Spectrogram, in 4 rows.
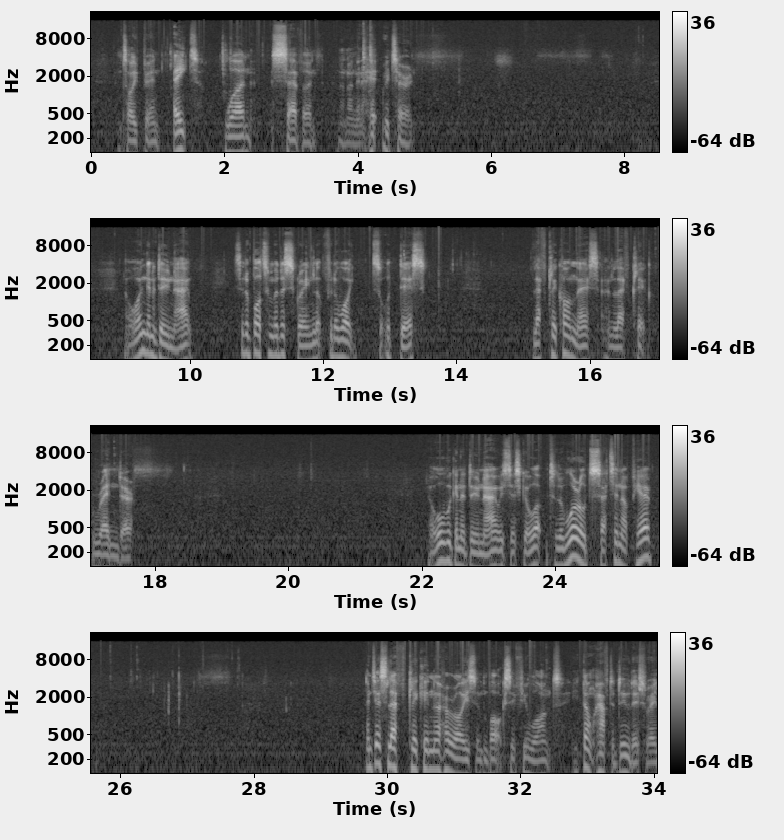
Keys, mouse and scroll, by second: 15.2 click, 17.3 click, 26.0 click, 32.2 click.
